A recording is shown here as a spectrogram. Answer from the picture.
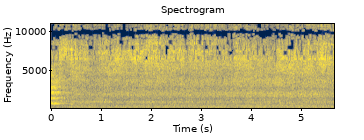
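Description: Steady rumble of a train running through the station.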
